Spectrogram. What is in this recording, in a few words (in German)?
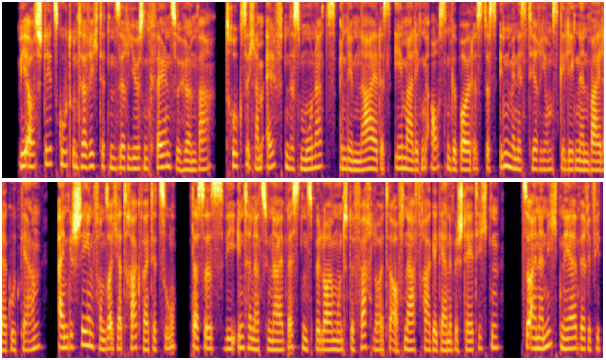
Trocken Neutral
